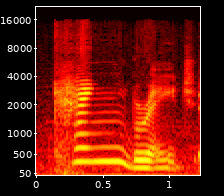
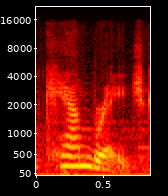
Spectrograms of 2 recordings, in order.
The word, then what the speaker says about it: Cambridge: 这边注意一下哈，如果说单独念这个呃剑桥的话，啊是叫做 Cambridge，而不是叫 Cambridge，可以感受到这个发音区别吗？是 K。 A bridge，OK，Cambridge，Cambridge，啊，如果说是 a 的话，就变成 Cambridge 了，这是不对的，应该是 Cambridge 啊，这个发音注意一下。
